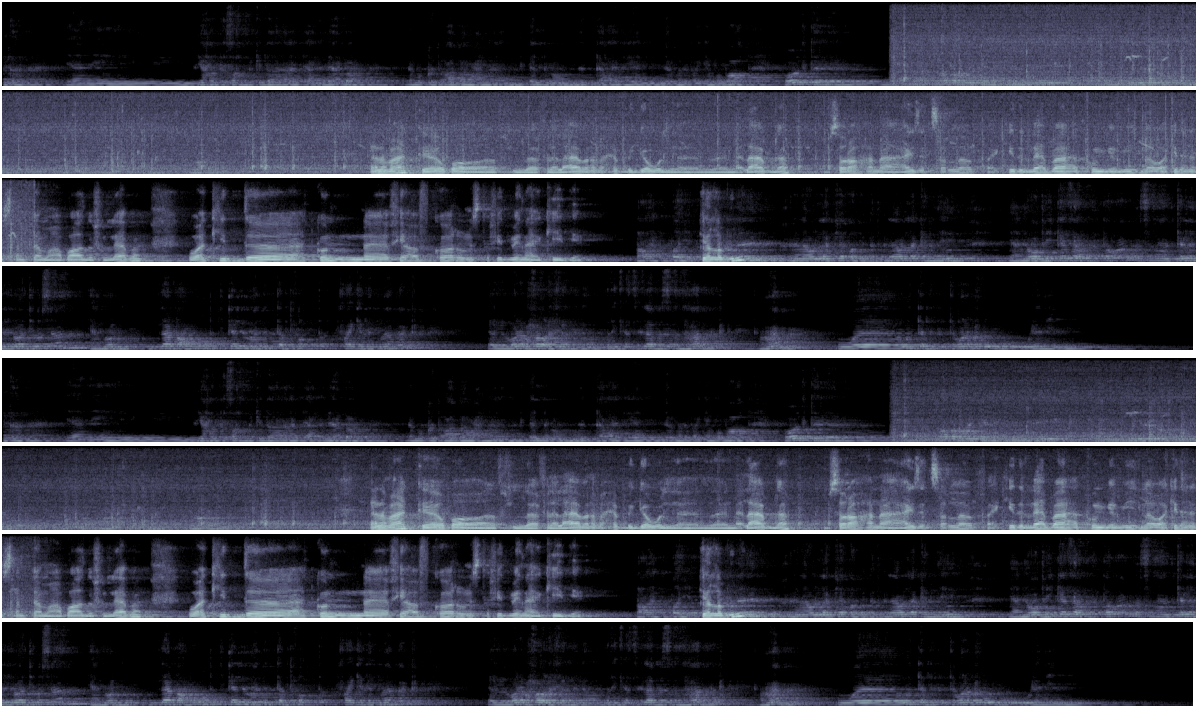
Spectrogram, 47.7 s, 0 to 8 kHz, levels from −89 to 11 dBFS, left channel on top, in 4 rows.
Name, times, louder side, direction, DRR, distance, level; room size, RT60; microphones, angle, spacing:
voice 1, 0.0-3.6 4.0-14.2 30.2-31.5 31.7-39.9 40.7-42.9 43.4-43.7 44.2-46.3, equal, 10° left, 0 dB, 5.4 m, -40 dB
sound 1, 8.9-24.2, left 4 dB, 55° left, 1.3 m, -37 dB
voice 2, 15.3-19.8 20.2-29.7 30.9-31.3, right 1 dB, 10° right, 11 dB, 0.7 m, -22 dB
29.5 x 18.5 x 6.9 m, 1.5 s
head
